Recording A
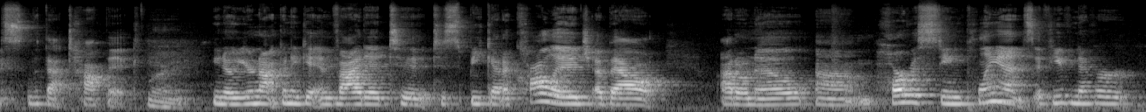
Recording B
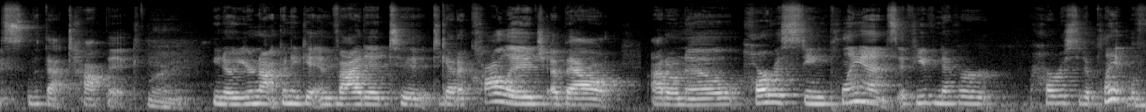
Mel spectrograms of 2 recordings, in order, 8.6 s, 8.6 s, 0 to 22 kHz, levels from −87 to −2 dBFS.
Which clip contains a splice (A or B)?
B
